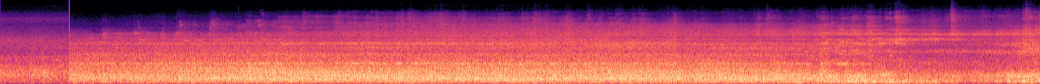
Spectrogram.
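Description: Train rolling past along a station platform: a steady rumble of wheels on rail that swells after about a second, holds, eases off and picks up again near the end.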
